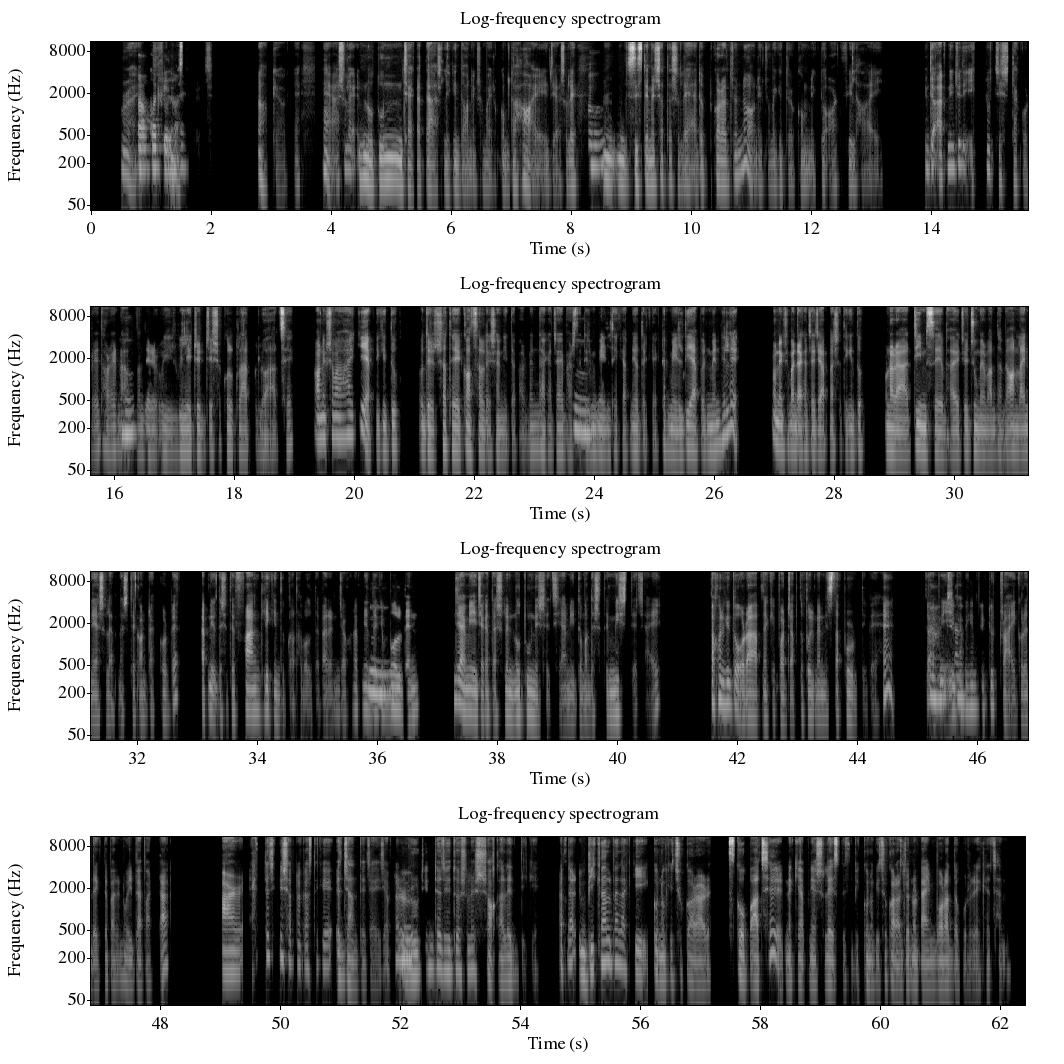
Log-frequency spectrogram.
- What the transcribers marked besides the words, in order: none
- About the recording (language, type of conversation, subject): Bengali, advice, নতুন শহরে স্থানান্তর করার পর আপনার দৈনন্দিন রুটিন ও সম্পর্ক কীভাবে বদলে গেছে?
